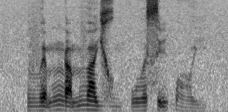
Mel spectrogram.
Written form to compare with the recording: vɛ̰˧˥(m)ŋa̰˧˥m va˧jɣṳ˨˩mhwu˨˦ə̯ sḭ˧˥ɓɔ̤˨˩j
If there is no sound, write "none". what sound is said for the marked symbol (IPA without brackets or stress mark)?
m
